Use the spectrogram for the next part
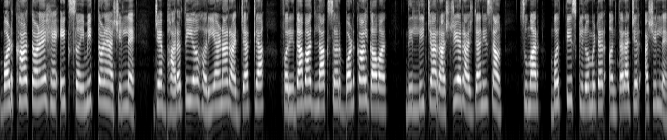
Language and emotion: Goan Konkani, neutral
